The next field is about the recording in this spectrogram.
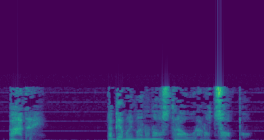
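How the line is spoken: Whispering together. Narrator (Italian): bisbigliarono

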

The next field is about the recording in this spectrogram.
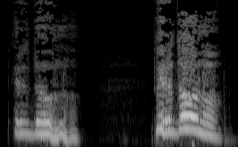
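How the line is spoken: Exclaimed. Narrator (Italian): esclamò Felton

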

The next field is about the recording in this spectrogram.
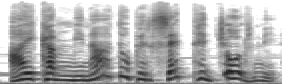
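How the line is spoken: Young man exclaiming. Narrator (Italian): esclamò il giovane gentiluomo

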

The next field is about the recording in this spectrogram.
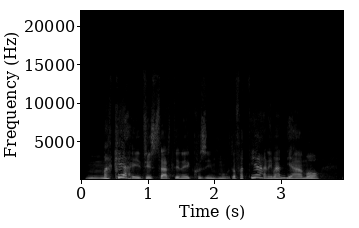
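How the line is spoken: Encouraging laugh. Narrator (Italian): E rise, per dargli coraggio

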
